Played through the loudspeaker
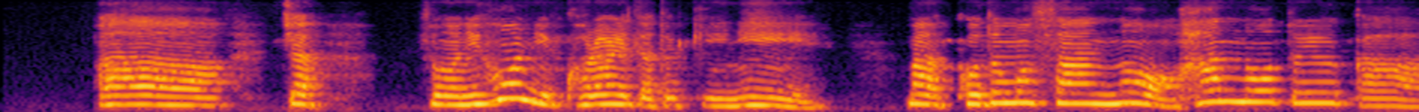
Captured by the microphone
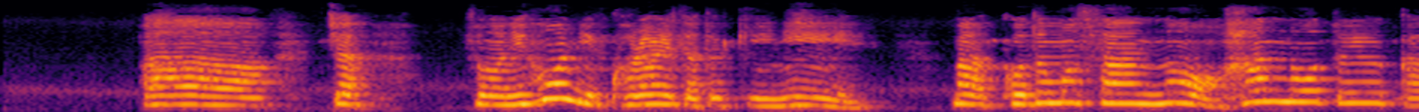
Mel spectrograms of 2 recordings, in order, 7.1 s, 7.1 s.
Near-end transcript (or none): none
